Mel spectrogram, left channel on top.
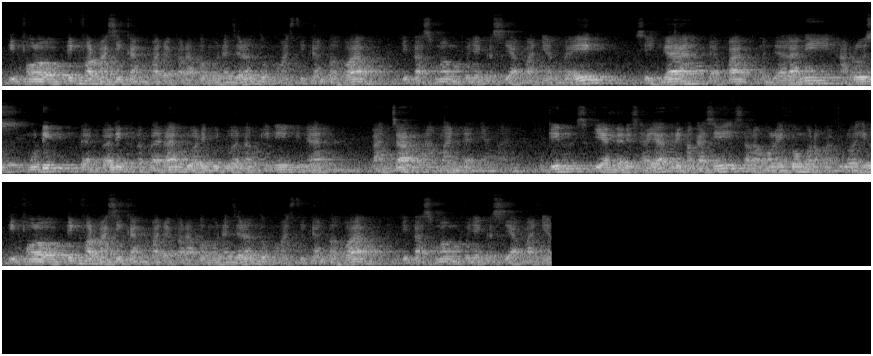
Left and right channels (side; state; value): right; drops out; at 5.5 s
